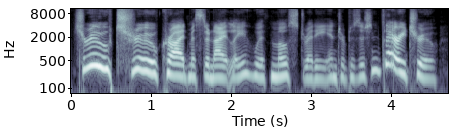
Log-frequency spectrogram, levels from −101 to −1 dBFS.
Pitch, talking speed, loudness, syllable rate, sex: 215 Hz, 140 wpm, -18 LUFS, 4.0 syllables/s, female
